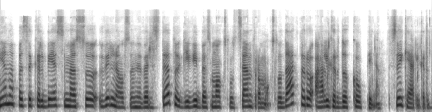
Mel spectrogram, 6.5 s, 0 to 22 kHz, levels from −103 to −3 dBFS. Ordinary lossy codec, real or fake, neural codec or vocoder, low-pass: Opus, 16 kbps; real; none; 14.4 kHz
